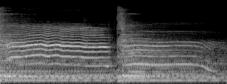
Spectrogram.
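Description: A young girl singing two long held notes to her own acoustic guitar, strumming it once at the start of each note, the second strum about a second in.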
